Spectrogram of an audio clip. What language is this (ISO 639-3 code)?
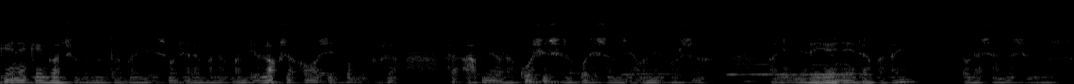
nep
